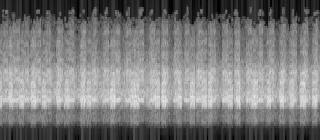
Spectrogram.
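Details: Midsummer cicada chorus recorded in a Greek pine forest, a harsh high electric buzz pulsing roughly three times a second in an unbroken wall of sound, nothing else audible.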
